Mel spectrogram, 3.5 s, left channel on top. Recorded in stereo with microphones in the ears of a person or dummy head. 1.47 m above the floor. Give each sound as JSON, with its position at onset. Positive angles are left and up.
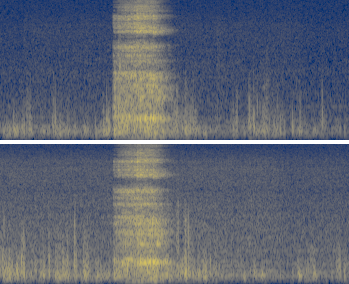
{"t": 1.1, "sound": "breathing", "side_deg": 50, "distance_m": 3.0}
